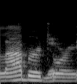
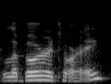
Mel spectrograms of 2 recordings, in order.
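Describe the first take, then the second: First: It is said with a non-British pronunciation. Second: It is said with the British pronunciation. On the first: "is the English way" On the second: "is the British way"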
